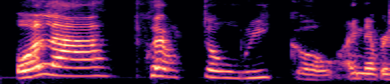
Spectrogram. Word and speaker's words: Puerto Rico: Hi from Puerto Rico. Hola, Puerto Rico. I never say it right. Puerto Rico.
